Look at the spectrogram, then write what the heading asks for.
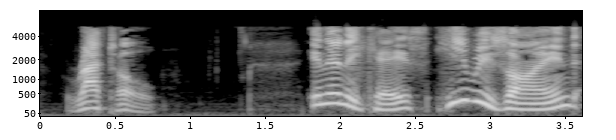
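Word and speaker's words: Rato: out the third one Rodrigo rot r a t o might be pronounced in English as ratau in any case he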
